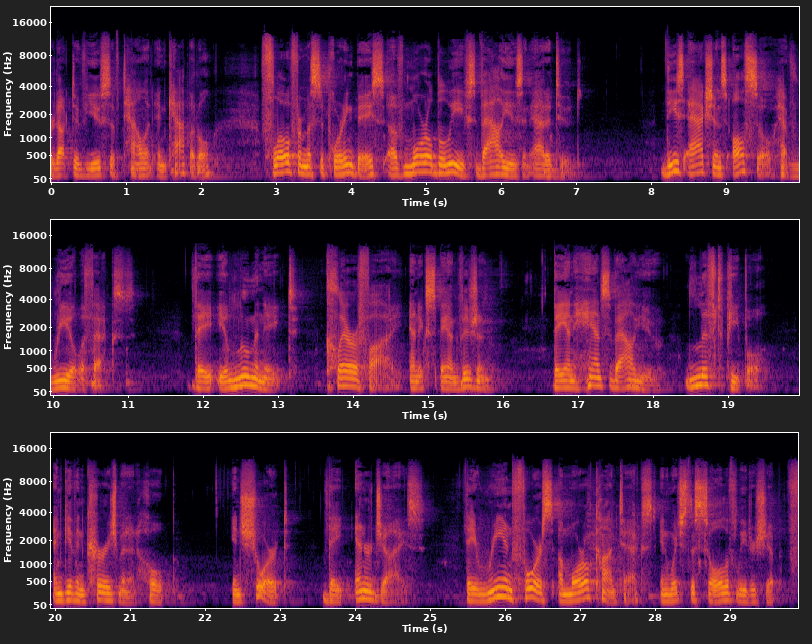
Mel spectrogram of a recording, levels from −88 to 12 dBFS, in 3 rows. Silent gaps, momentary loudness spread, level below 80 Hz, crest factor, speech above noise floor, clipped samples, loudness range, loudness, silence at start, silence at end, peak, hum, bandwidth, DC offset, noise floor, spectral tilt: none; 12 LU; -66 dBFS; 18 dB; 39 dB; under 0.1%; 4 LU; -17 LUFS; 0 s; 0 s; 0 dBFS; none; 13.5 kHz; under 0.1%; -56 dBFS; -4 dB/octave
